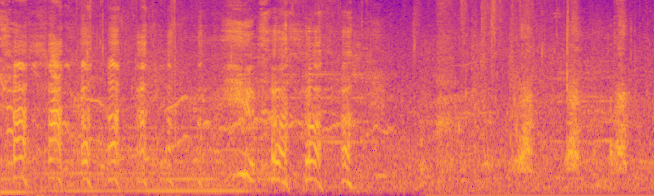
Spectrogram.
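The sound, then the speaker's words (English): A dog named Seaman barks repeatedly in quick, uneven bursts, with yips between barks and people talking underneath; a low steady hum fills the first few seconds. “Seaman, you dog, get back in here.”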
